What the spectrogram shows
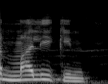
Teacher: میم کو ہم مخرج سے ادا کریں گے یعنی دونوں ہونٹوں کا جو خشک حصہ ہے اس کو آپس میں جوائن کریں گے. لام کو ہم باریک پڑھیں گے.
